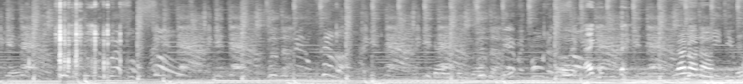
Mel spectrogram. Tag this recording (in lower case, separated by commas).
vehicle, speech, music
